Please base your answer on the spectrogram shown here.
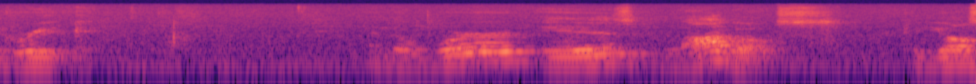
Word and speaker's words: logos: and the word is logos. Can you all say logos with me? Logos. Logos. And we, in English, it looks like L-O-G-O-S. Sometimes you hear it pronounced logos, but really the Omicron is logos.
